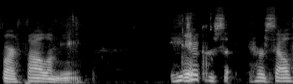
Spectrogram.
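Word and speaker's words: Barthelemy: And uh this is a victim Melissa Bar- It's It's pronounced Bartholomew.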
